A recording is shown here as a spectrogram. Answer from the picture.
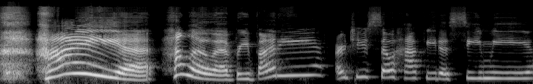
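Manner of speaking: very loud, smiley voice with drawn-out "hi". Starting a voice bit by greeting everybody, smiling while talking. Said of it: "I have a smile on my face".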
